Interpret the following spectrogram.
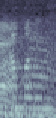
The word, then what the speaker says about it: อัมรินทร์: หลัง อ ระยอง ระยอง อ่าน ว่า อำมริน ฟาร์ม กาแฟ สด อร่อย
